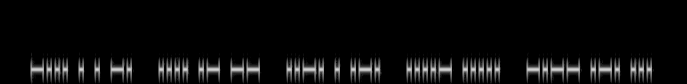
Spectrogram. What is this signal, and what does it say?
Morse code, heard as a keyed tone, about 30 wpm, 700 Hz. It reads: BEEN HAM FER 45 YRS
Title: Practice QSO - Exchange 3 - More Info - 30wpm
